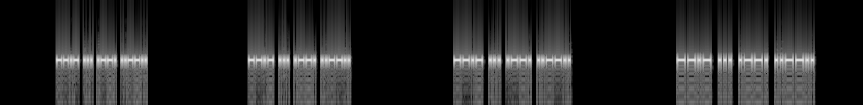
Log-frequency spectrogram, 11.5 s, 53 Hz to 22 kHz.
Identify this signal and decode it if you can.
Morse code, heard as a keyed tone, about 44 wpm, 700 Hz. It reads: QSP? QSP? QSP? QSP?
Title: Speed-Racing Q-Codes - 35wpm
